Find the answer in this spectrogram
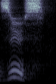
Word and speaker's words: süß: Zeus. Like the god.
